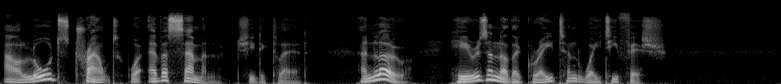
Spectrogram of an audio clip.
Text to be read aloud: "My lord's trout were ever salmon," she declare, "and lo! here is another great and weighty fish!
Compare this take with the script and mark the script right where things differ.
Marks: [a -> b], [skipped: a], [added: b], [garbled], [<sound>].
["My -> Our] lord's trout were ever salmon," she [declare, -> declared] "and lo! here is another great and weighty fish!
